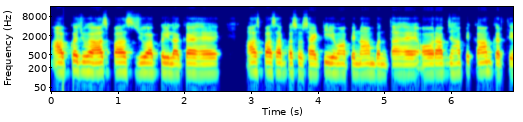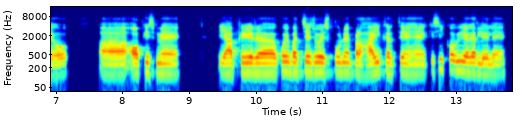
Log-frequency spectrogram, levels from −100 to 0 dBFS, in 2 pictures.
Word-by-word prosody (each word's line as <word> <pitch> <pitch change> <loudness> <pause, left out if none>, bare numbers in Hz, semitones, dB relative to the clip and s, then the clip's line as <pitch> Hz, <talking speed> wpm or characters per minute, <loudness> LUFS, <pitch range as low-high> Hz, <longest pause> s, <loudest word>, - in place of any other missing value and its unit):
आपका 145 +3 +2
जो 155 0 -1
है 150 - +7
आसपास 150 +1 +3
जो 145 +1 0
आपका 140 +1 +2
इलाका 135 0 +2
है, 135 +1 0 0.5
आसपास 150 0 +1
आपका 145 -1 +1
सोसाइटी 130 0 -2
है, 140 - +2
वहाँ 135 0 -1
पे 140 - -3
नाम 135 0 -2
बनता 130 -1 -3
है 130 0 +1
और 135 +1 +2
आप 140 0 +2
जहाँ 140 0 -5
पे - - -5
काम 150 +1 -1
करते - - -3
हो 125 +1 -2 0.6
अ, - - -3
ऑफिस 135 +3 +1
में, 135 -1 -2 0.6
या 140 -1 +2
फिर 145 0 +3 0.4
कोई 155 0 +1
बच्चे 145 +1 -1
जो 150 0 +2
स्कूल 145 +1 -7
में 145 0 -3
पढ़ाई 135 +1 0
करते 140 0 -3
हैं, 130 0 -5
किसी 180 +4 -10
को 170 0 -2
भी 160 0 0
अगर 145 -1 +3
ले 135 0 -1
लें, 130 0 -6
140 Hz, 185 wpm, -24 LUFS, 130-145 Hz, 0.6 s, है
